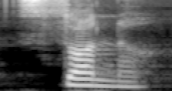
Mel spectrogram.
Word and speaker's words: Sonne: the letter S in German sounds like Z in English when placed at the beginning of a word and it is followed by a vowel. Here, O is the vowel, which is why the pronunciation of this word is Sonne.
